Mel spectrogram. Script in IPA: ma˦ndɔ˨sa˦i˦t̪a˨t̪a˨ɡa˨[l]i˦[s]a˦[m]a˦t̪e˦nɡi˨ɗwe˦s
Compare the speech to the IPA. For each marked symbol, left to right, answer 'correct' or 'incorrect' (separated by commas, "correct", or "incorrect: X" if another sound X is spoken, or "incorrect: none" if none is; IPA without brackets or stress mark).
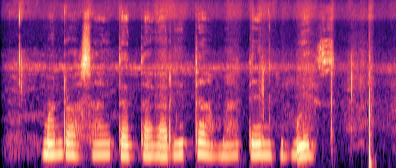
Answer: incorrect: ɾ, incorrect: t, correct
